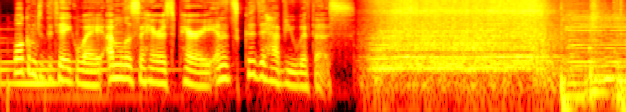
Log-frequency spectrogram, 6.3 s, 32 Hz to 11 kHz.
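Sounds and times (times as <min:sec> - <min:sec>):
speech: 0:00.2 - 0:03.7
rushing hiss of steam: 0:03.6 - 0:05.8
sustained chugging tones: 0:03.6 - 0:06.0
steam train whistle: 0:03.6 - 0:06.1.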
